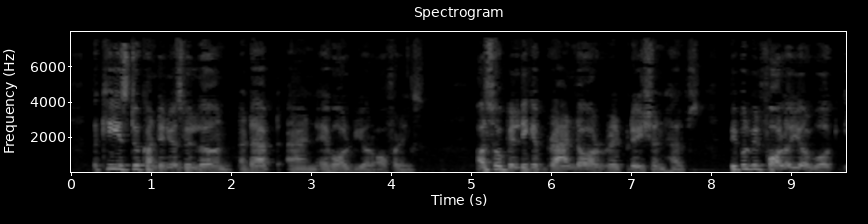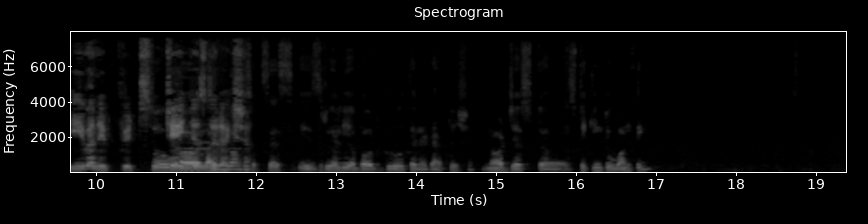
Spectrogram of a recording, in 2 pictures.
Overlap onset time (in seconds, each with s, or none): 10.6 s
